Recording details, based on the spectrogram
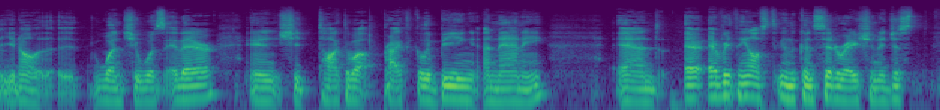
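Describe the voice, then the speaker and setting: A young man giving casual opinion commentary in an emphatic, incredulous and opinionated way. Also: fairly low pitch. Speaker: commentary video host.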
